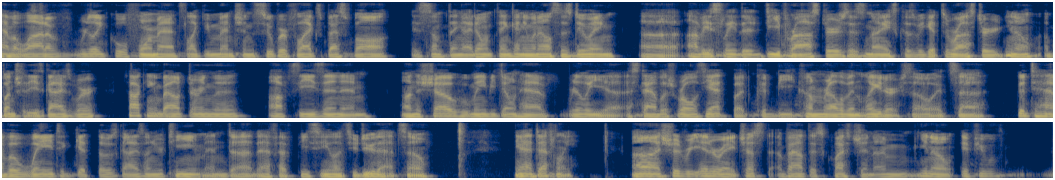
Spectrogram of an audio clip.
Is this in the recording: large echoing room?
no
